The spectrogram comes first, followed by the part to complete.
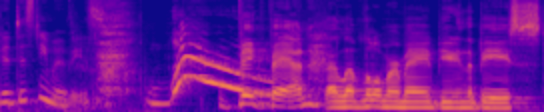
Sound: gasps

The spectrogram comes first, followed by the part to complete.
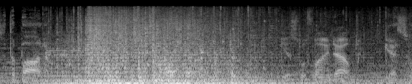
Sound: wall collapsing

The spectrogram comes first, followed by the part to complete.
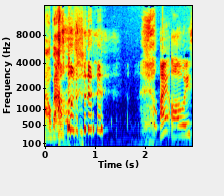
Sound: panel laughing

